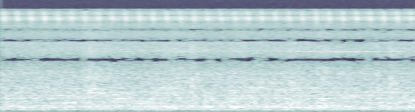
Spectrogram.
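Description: A paintbrush brushes softly across watercolour paper.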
